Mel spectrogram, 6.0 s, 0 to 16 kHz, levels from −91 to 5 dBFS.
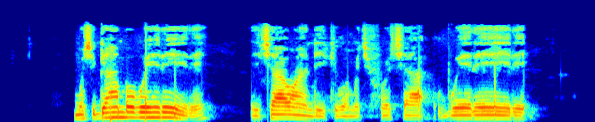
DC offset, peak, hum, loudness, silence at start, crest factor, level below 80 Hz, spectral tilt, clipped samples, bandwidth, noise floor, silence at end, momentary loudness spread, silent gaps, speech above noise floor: under 0.1%; 0 dBFS; none; -16 LUFS; 0.75 s; 16 dB; -50 dBFS; -4.5 dB/octave; under 0.1%; 8 kHz; -71 dBFS; 0.7 s; 11 LU; none; 56 dB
